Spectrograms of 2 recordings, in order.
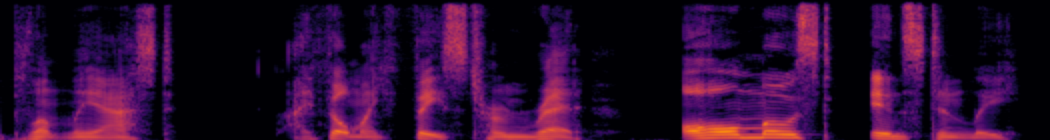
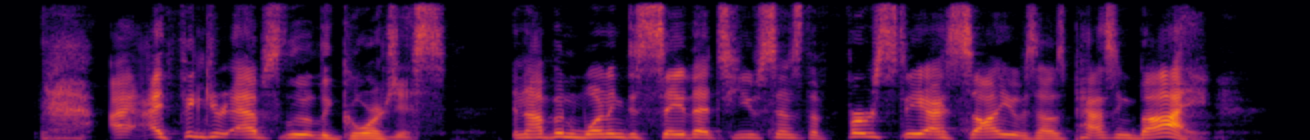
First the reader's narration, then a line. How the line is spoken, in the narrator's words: I blurted out, gaining certainty as I continued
